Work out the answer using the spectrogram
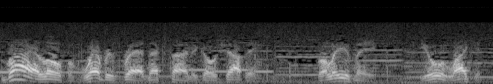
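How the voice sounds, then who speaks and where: A man's voice: lowish voice, sing-song, normal speed. A man reading a scripted 1940s radio advertisement with earnest, persuasive salesmanship, on a dull vintage recording. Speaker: commercial announcer. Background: music.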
